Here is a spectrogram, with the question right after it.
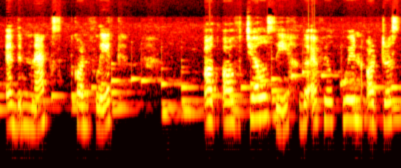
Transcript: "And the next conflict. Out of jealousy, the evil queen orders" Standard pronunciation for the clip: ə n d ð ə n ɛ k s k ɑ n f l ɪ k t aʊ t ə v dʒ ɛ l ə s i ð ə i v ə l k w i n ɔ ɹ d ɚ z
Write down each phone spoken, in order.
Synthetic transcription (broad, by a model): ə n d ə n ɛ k s k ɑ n f l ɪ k t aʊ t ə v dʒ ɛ l s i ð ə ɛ f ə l k w i n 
